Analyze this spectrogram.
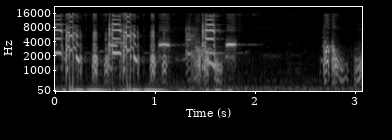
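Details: Four-month-old grey francolin chicks give harsh, scratchy squawks in quick bursts, with a couple of thin whistled notes mixed in, then a brief pause before more rasping calls.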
